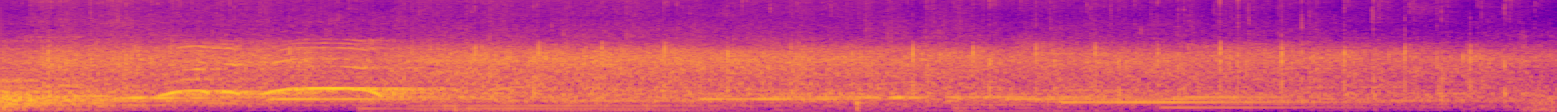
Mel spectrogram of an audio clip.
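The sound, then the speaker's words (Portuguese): An audience applauds the Almighty in the name of Jesus in a steady, dense wash of clapping that fills the whole clip, with sustained organ or keyboard tones beneath it and a brief voice rising over the start. “Se você crê, aplaudo Todo-Poderoso em nome de Jesus.”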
